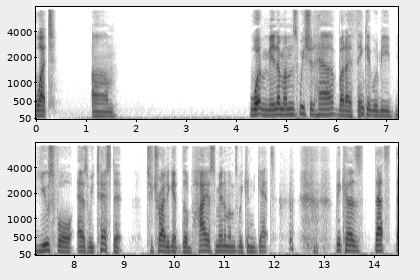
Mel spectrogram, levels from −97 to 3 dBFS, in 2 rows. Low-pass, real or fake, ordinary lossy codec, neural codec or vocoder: 7.2 kHz; fake; MP3, 48 kbps; codec, 16 kHz in and 24 kHz out, 0.4 kbps, LongCat-Audio-Codec, two codebook decoder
